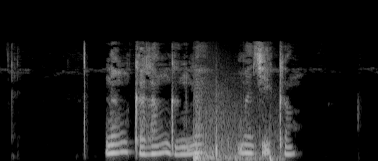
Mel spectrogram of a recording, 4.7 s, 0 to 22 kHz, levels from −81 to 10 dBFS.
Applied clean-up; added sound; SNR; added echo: none; Fireworks; 8 dB; none.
